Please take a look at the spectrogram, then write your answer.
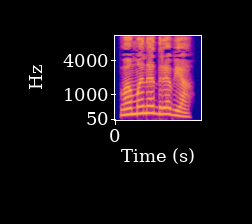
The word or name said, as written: ವಮನದ್ರವ್ಯ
